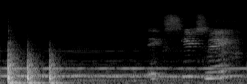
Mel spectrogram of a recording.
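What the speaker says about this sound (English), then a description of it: "there was a knock at the door." Three quick knocks on a door at midnight, close and firm, followed by quiet room tone and faint rustling.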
